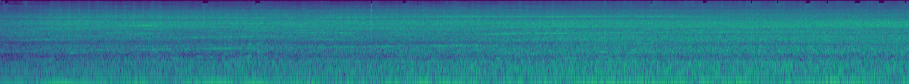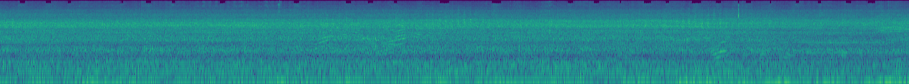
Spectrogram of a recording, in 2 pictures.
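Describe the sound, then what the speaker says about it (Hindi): A helicopter carrying Chief Minister Vishnu Deo Sai starts its engine and spins up its rotor at a crowded ground. It gives a loud, steady mechanical roar with a low throb that lasts throughout, with crowd noise around it. "अरे हेलीकॉप्टर स्टार्ट हो गया है, इंजन पंखा भी घूमना स्टार्ट हो गया है जोरदार।"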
